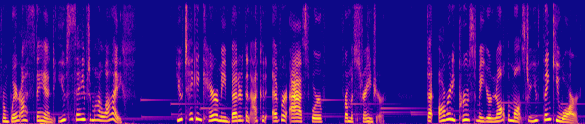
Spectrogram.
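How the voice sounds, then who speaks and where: A woman's voice: high-pitched, expressive, moderate pace, soft background music, pitched above the performer's own voice. A woman voicing an earnest, caring visual novel heroine who speaks emphatically and from the heart. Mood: insistent, heartfelt. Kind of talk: visual novel character reading.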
